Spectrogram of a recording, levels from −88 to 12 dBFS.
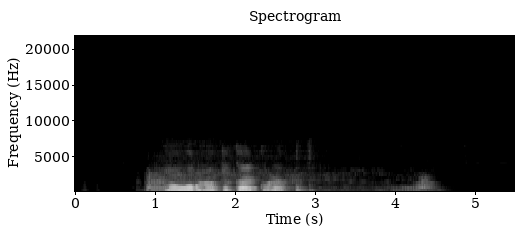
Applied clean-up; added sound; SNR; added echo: classical method WPE with log-MMSE.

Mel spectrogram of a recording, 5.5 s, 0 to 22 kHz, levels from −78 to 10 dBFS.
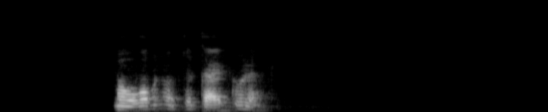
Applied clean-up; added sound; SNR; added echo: neural mask model DeepFilterNet 3.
